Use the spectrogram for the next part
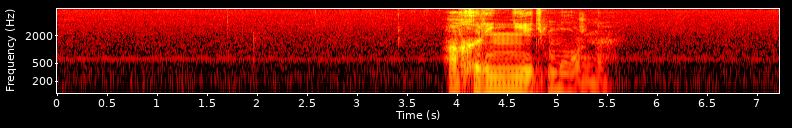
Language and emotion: Russian, angry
